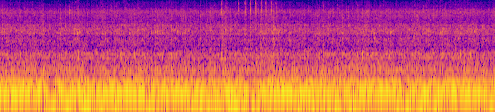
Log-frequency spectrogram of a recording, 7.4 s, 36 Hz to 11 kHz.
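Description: Heavy low idle rumble with irregular dips and a loping, uneven pulse over several seconds; V8 idling rough once warm, cause unknown.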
